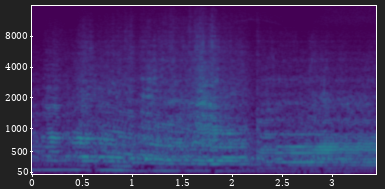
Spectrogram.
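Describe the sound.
A racing motorcycle engine during the Super Twin TT Race 2, a loud, steady droning roar with a whining harmonic tone that swells slightly toward the middle and holds on to the end.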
